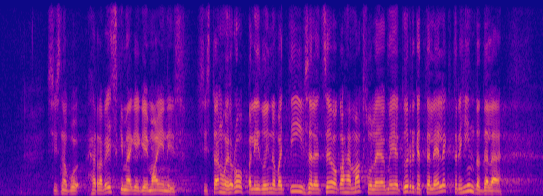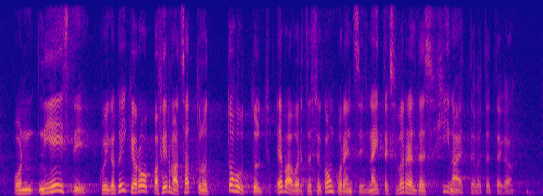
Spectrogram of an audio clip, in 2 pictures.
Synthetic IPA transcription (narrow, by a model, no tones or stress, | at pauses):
sisnɑɡuhærːɑve̞skimæɡiɡejmɑjnisːist̪ænue̞wɾo̞ːpːˑɑliːd̪uinːo̞vɑt̪ːiːvs̬e̞let̪se̞o̞kɑɦe̞mɑksule̞jɑme̞je̞kɤrɡe̞t̪ːˑe̞leːle̞kt̪rihind̪̥ɑd̪e̞le̞ | o̞nːiːe̞ːst̪ḭkujkɑkɤjkːˑe̞wɾo̞ːpːˑɑfirmɑd̪̥sɑt̪ːunud̪̥̚o̞ɦut̪ˑːult̪ˑe̞bɑvɤrt̪sesːe̞ko̞ŋkuɾe̞nʲt̪sḭnæjt̪ˑːe̞ksvɤrːe̞ld̪̥e̞shiːnɑ̰e̞t̪ːe̞vɤt̪ːˑe̞t̪ːe̞̰ɡ̥ɑ̰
